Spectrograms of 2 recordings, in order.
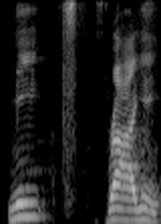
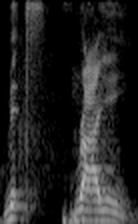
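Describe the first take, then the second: First: Me, ts, rayim, each bit separate, an open me with ts cut off; deliberately wrong me-ts-rayim; wrong split. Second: Mitz as one closed syllable, then rayim; correct syllables. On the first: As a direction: pronounce it as three broken pieces, me ts rayim. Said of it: "it's not like you're trying to say". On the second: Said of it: "It's mitz". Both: Shown as a demonstration.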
